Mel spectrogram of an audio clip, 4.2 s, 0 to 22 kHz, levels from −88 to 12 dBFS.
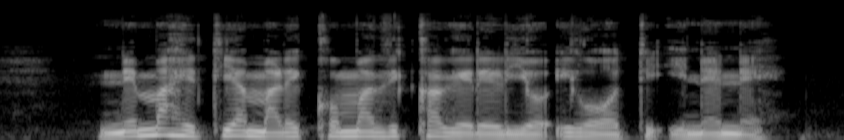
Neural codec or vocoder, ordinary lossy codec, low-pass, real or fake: none; none; 14.4 kHz; real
